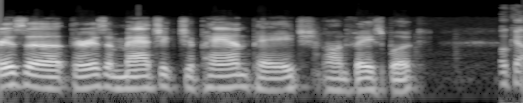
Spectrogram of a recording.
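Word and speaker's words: Majyk: that'll be fun um what's your band's name magic and it's spelled m-a-j-y-k um just like magic johnson not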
